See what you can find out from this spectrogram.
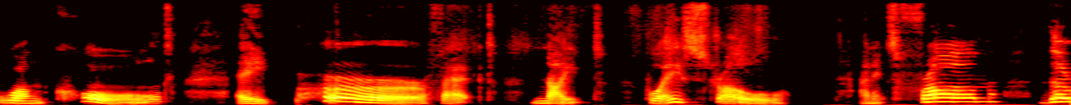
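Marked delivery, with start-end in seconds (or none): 3.2-7.9 "Perfect" very stretched, rolling into a purr; purred pun on Perfect. Shown as a demonstration. Reader announces the story title to children, stretched purring "Perfect". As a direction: draw out "Perfect" like a long purr, perrrfect.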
